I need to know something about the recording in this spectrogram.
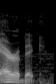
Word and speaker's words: Arabic: Yeah, it's always the emphasis on the emphasis on the first syllable, as they say.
